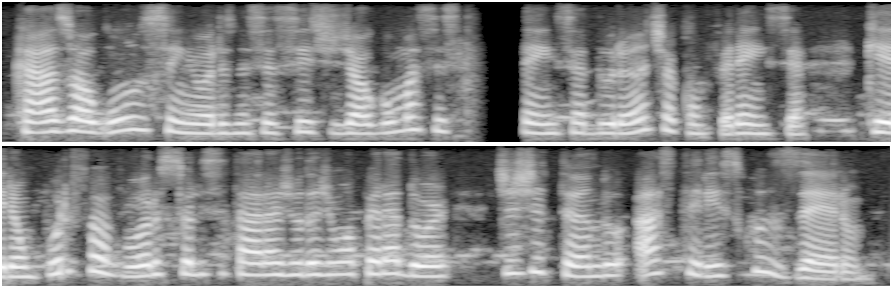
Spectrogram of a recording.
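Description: Brazilian female call operator, polite formal customer service read, higher pitch, slightly muffled line. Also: brisk, hardly any pauses, darkish tone. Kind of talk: scripted announcement. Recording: dull, lo-fi phone conference line.

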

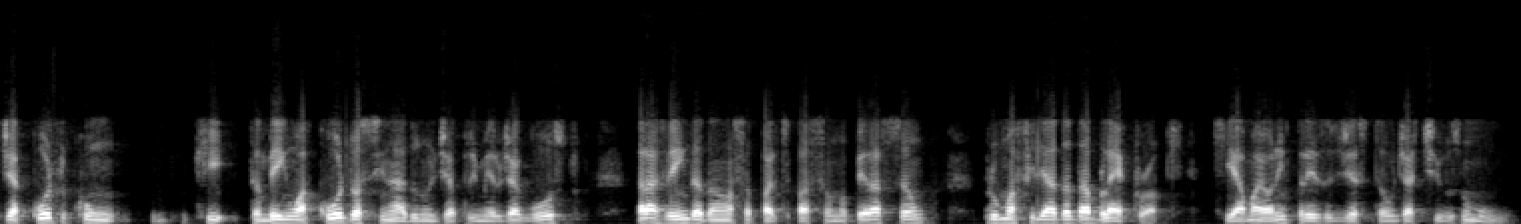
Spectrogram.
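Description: A Brazilian man, a finance executive, giving a prepared earnings presentation in a formal, businesslike way. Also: on the low side. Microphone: telephone conference call. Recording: tinny, narrow phone line.

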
